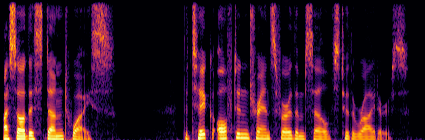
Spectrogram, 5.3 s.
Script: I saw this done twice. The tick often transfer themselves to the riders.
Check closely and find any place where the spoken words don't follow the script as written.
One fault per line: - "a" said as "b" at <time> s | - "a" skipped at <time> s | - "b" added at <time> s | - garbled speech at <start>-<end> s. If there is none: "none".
none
